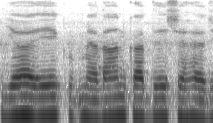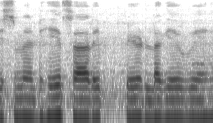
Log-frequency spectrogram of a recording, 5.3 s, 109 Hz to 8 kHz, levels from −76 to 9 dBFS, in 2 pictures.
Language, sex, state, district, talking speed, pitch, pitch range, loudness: Hindi, male, Jharkhand, Deoghar, 145 wpm, 130 Hz, 125-135 Hz, -16 LUFS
